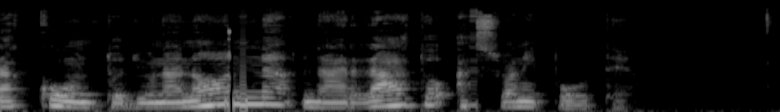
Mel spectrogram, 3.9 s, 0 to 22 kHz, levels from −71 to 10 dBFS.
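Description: At 1.13 to 1.23 s, between "di una" and "narrato a", a corrupt frame decoded produces a loud glitch across a few frames. At 2.35 to 2.40 s, after "narrato a", a shorter, quieter glitch follows. Damaged bits sent energy to wrong frequencies, unlike a dropout's silence.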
